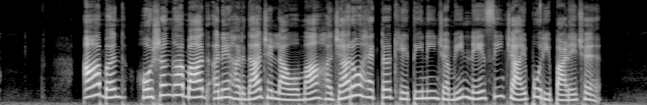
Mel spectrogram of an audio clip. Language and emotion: Gujarati, neutral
